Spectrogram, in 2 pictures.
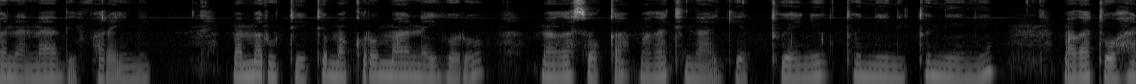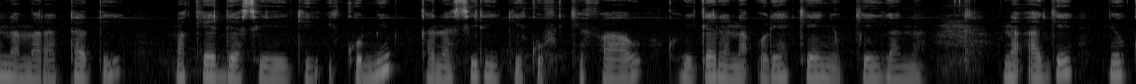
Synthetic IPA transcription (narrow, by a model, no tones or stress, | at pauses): ananaðifaɾaine | mamaɾutetɛmakɔɾɔmanaiɣoɾo | maɣasɔkamaɣatinaɡiatwɛɲutoninitonene | maɣatoɦanamaɾataði | makɛːdeasiɾiɡiikomikanasiɾiɡikefaokoβiɡananaʔoɾeakɛɲokaiɣana | naʔaɡe | no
